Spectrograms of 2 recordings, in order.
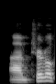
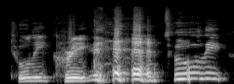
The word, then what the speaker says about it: Tule Creek: Tule Creek. Tule Creek Fishing. He said it so many different times at weigh-ins. And I said it right to him. He's like, "It's not turtle." It's not.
